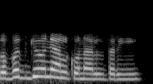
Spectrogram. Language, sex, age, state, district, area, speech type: Marathi, female, 45-60, Maharashtra, Amravati, rural, conversation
